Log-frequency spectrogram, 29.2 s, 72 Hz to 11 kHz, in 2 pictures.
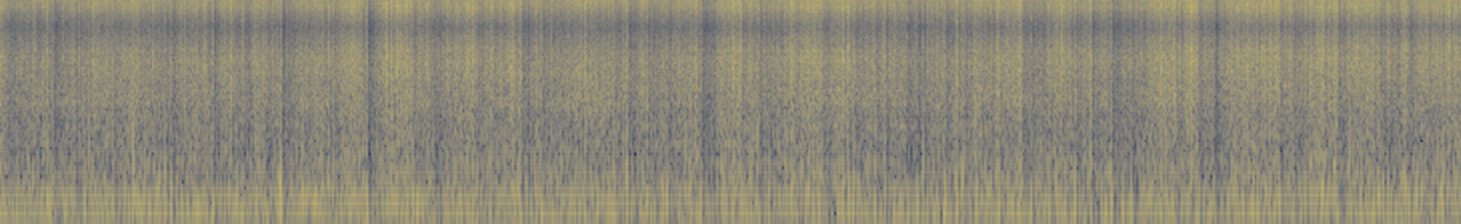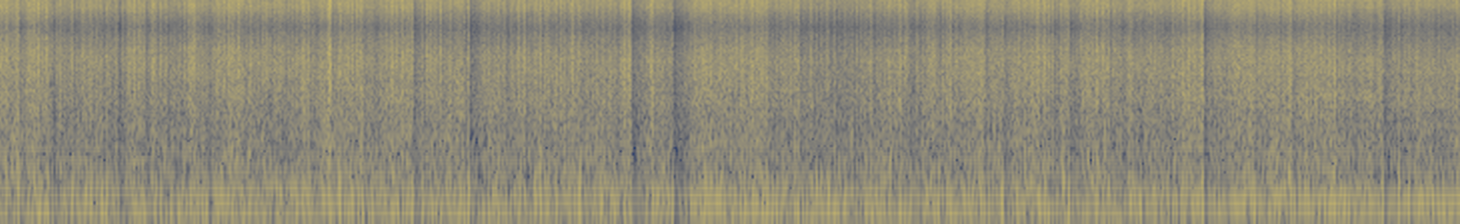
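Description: Honda CB500X's parallel-twin engine running at a steady cruise, mixed with heavy wind rush on the microphone.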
